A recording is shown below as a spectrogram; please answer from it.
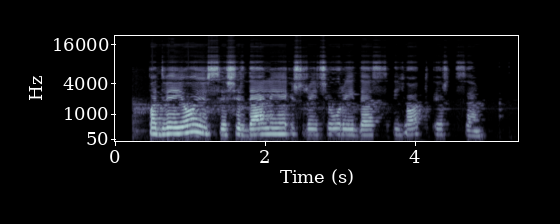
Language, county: Lithuanian, Kaunas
